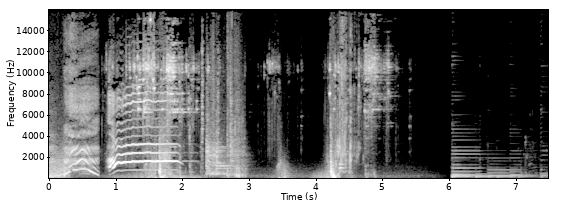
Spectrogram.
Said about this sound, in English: And we had, like, Helvetia, this is like the prominent Swiss figure, crashed by a wrecking ball.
